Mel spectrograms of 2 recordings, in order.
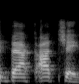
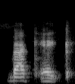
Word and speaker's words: backache: Backache. Do not say back. Ae. People go, "Huh?" What? Backachche.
